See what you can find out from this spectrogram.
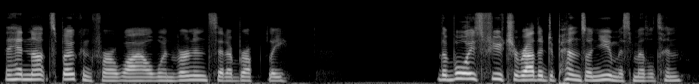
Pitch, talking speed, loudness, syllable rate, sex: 195 Hz, 165 wpm, -19 LUFS, 5.8 syllables/s, female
